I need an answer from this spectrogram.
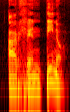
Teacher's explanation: Did you notice that argentino is pronounced as argentino? In Spanish, G, when followed by E or I, is pronounced like a throaty H. So try saying argentino again.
